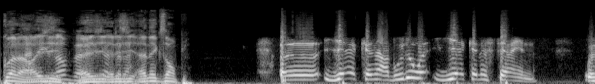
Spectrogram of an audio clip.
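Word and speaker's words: إياك: Iyyaka na'budu wa iyyaka nasta'in. Vous avez pas mal de personnes qui ne prononcent pas la lettre forte. Donc appuyez donc le Y, ce qui fait que ça change totalement la phrase.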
